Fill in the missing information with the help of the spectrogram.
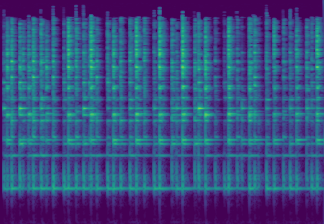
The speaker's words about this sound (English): Here come the cowbells of inspiration.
